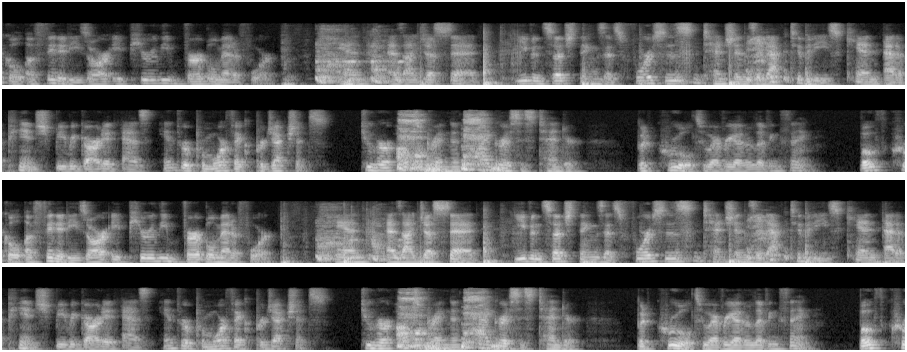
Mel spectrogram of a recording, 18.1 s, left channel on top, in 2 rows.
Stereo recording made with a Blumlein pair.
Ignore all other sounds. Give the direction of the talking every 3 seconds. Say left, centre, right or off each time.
right, right, centre, centre, centre, right.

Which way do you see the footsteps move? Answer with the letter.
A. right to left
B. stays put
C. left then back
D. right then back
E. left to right
C.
